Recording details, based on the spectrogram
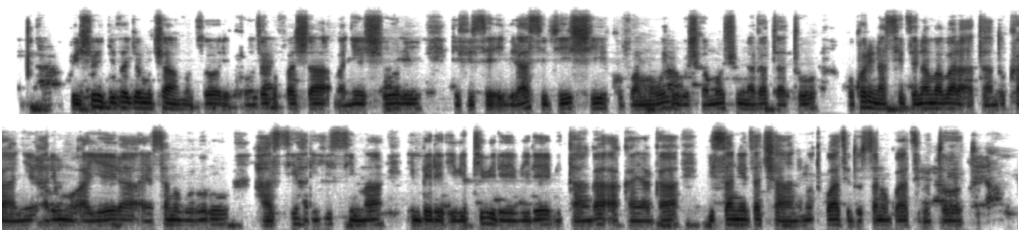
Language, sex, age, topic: Rundi, male, 25-35, education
